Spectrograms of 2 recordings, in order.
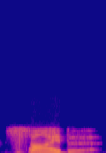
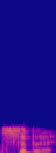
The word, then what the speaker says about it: cyber: to correct your pronunciation it is cyber pronounce cyber bullying okay cyber yeah not not cber cyber cyber cyber okay thank you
